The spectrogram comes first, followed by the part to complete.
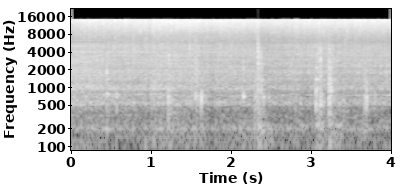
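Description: Ground masala paste dropping into hot oil in a non-stick pan, sizzling steadily, with a few light clicks scattered through.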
